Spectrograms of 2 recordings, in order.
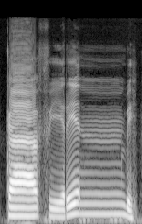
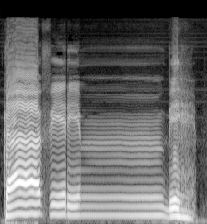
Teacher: Iqlab itu mengganti suara nun menjadi suara mim.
